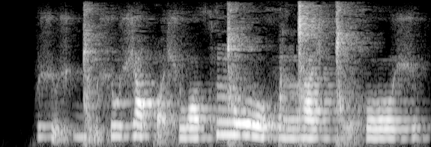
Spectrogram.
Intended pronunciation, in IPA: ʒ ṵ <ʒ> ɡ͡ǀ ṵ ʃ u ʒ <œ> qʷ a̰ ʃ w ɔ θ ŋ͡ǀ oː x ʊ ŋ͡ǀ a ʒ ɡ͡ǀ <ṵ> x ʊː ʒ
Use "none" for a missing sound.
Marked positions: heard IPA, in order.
ʃ, ə, o̰

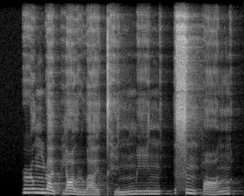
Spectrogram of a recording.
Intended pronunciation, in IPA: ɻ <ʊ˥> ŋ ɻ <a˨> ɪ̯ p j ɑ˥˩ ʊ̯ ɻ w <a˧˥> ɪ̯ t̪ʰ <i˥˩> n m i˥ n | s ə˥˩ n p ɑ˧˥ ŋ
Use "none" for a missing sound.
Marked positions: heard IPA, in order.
ʊ˥, a˨, a˧˥, i˧˥

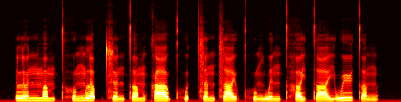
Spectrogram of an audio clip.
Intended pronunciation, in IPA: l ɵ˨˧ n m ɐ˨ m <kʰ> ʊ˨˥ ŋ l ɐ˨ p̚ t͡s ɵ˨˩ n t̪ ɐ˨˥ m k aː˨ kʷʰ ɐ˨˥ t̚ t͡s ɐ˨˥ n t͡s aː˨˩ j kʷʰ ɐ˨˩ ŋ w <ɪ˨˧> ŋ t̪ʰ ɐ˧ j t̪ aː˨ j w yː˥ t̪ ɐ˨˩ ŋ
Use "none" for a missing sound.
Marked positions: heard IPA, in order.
t̪ʰ, ɪ˨˧

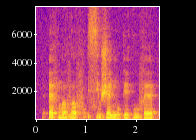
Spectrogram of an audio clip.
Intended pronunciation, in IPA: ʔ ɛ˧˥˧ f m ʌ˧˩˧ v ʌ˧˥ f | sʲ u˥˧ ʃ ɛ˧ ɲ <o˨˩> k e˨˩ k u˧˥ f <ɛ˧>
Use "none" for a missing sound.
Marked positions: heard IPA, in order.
o˨˩, ɛ˧

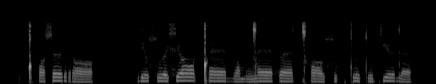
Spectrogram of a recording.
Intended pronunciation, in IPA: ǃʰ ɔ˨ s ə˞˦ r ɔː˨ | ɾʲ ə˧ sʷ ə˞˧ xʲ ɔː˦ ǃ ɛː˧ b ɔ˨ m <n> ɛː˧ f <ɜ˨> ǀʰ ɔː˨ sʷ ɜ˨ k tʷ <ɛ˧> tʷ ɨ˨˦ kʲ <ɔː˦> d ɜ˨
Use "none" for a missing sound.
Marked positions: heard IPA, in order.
ŋ͡ǀ, ɜː˨, ɛ˧, ɵː˦

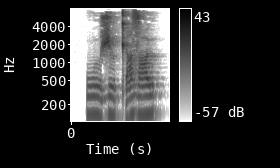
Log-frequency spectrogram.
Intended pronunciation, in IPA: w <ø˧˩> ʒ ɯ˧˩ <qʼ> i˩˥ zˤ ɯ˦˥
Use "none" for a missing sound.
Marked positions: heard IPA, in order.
u˧˩, kʼ

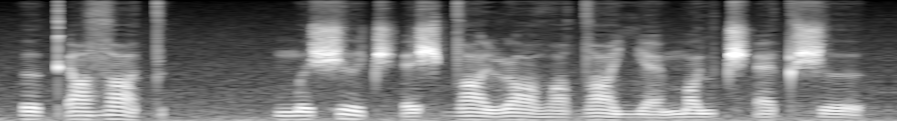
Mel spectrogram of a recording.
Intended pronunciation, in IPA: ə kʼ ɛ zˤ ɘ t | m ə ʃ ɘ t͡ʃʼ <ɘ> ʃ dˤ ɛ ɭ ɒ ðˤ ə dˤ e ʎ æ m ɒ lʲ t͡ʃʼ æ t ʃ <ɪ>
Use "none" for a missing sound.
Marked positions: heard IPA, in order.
ɛ, ə

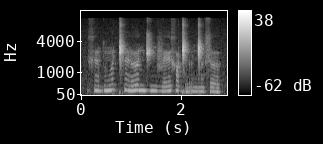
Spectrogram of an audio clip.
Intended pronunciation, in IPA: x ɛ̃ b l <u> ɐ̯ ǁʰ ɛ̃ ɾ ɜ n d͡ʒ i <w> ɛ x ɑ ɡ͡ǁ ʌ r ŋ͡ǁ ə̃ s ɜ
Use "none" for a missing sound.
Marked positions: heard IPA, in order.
ũ, v

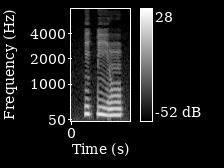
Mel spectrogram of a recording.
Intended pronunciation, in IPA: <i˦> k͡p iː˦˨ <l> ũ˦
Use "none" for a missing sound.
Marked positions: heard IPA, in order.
i˦, ɾ

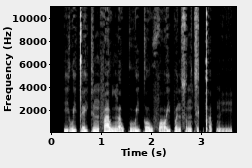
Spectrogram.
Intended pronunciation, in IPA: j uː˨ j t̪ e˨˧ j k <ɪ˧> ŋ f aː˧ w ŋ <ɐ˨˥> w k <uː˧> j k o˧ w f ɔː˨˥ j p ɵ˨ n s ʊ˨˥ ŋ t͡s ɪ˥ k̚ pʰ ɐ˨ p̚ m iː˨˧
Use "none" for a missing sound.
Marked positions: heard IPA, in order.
ɪ˧, ɐ˨˥, uː˨˧

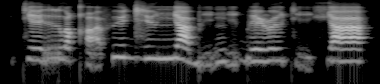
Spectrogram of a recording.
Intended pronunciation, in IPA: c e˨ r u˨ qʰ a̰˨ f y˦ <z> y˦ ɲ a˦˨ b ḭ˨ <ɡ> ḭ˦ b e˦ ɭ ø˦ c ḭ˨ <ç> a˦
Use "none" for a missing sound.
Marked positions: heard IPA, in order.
d͡z, ŋ, ç

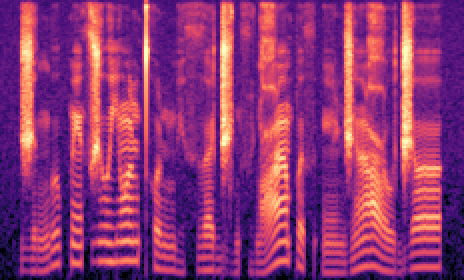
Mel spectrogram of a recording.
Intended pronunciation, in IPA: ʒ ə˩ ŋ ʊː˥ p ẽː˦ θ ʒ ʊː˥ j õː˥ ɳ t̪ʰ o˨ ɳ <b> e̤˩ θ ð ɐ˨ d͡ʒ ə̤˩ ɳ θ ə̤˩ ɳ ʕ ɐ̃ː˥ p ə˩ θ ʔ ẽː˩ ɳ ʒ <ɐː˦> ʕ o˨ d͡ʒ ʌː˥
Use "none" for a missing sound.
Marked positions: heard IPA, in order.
m, ɐ̃ː˦

